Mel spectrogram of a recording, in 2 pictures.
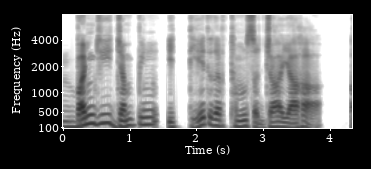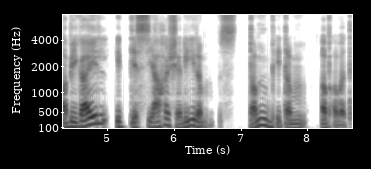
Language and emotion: Sanskrit, fearful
